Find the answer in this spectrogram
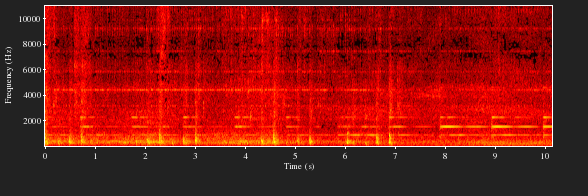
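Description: CSR RC03 electric multiple unit passing at a level crossing, its wheels clacking over the rail joints in sharp, irregular clicks that stop about seven seconds in as the last car goes by. A repeating warning tone from the crossing signal keeps sounding, steadier near the end.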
